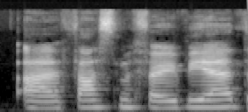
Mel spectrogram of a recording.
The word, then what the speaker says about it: Phasmophobia: I mean, like I did branch out and play Phasmophobia. Did I pronounce it right this time? – Yeah, you did.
